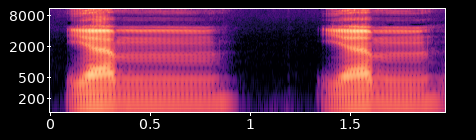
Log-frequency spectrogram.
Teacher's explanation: Yang di sini adalah suara nunnya atau suara tanwinnya dirubah menjadi suara huruf mim. Maka di sini ada huruf mim kecil di atas huruf nun sukun, supaya kita mengganti nunnya diganti dengan huruf mim. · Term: iqlab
